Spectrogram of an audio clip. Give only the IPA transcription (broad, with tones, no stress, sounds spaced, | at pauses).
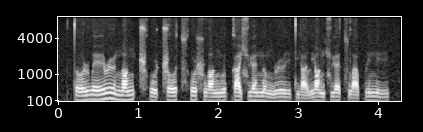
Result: t̪ ɤ˧˥ ɻ w e˧˥ ɪ̯ ɻ ɻ̩˥˩ n̪ ɑ˧˥ ŋ ʈ͡ʂʰ u˨˩ ʈ͡ʂ o˧˥ ʊ̯ t͡sʰ u˧˥ ʂ w ɑ˧˥ ŋ l u˧ k ä˥˩ ɕ ɥ ɛ˥ n ɤ˨˩ ŋ ɻ ɻ̩˥˧ i˥˩ t̪ j ä˨˩ l j ɑ˥˧ ŋ ɕ ɥ ɛ˥˩ t͡s w ä˨˩ p i˥ n i˧˥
